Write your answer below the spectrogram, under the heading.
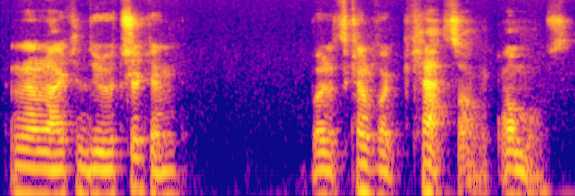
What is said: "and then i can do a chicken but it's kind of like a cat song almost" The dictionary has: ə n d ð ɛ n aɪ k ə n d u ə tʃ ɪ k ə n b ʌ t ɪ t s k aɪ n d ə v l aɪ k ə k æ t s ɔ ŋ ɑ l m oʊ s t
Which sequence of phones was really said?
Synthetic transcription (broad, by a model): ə n ð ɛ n aɪ k n d ə tʃ ɪ k ə n b ʌ t ɪ t s k aɪ n d ə v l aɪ ə k æ t s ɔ ŋ ɑ l m oʊ s t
